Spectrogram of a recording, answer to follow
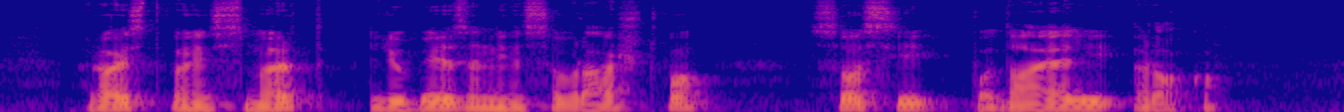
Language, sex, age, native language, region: Slovenian, male, 30-49, Slovenian, Zasavska region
